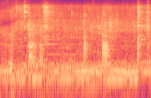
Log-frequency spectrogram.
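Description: Steady sizzling of thickly sliced onions frying in a hot pan, with occasional stirring scrapes and light clinks, no talking.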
